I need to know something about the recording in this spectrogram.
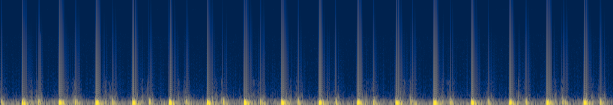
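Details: Heart sounds after exercise.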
